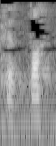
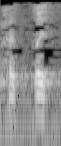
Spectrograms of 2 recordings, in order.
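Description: First: The vowel before the final h stays open. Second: The vowel before the final h leans toward e. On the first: This is the majority reading, without imala. "الجمهور ... يقولوا حطة إذا وقفوا عليه" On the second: This is a less common reading, with imala. "هنا أيضا بالإمالة، يقولوا فيها إمالة الهاء"

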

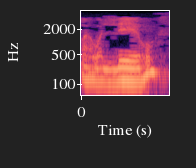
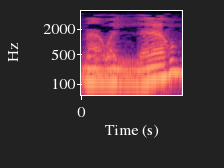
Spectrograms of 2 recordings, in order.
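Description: First: The long a vowel is raised slightly toward e. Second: The long a vowel stays fully open. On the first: "والتقليل" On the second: "الفتح"

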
